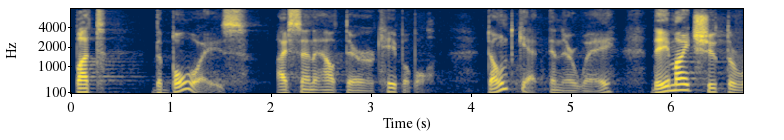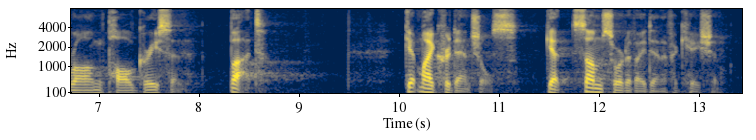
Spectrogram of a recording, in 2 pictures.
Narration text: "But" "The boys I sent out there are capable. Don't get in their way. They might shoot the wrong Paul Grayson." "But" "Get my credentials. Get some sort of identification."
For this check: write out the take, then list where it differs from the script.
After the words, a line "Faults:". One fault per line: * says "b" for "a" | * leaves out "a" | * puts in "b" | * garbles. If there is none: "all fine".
"But" "The boys I sent out there are capable. Don't get in their way. They might shoot the wrong Paul Grayson." "But" "Get my credentials. Get some sort of identification."
Faults:
all fine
